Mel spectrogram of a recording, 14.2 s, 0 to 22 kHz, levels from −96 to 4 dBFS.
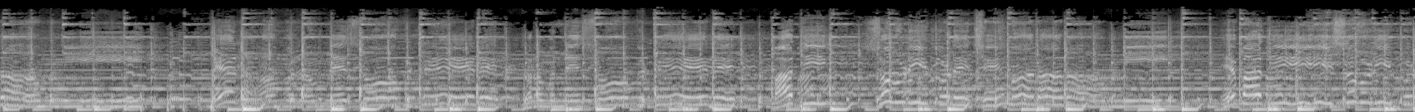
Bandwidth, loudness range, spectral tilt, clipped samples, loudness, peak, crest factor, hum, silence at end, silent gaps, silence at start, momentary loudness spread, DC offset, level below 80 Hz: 15.5 kHz; 1 LU; -4.5 dB/octave; under 0.1%; -17 LUFS; 0 dBFS; 16 dB; none; 0 s; none; 0 s; 6 LU; under 0.1%; -46 dBFS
